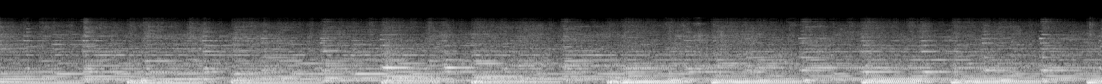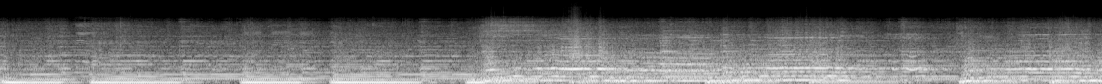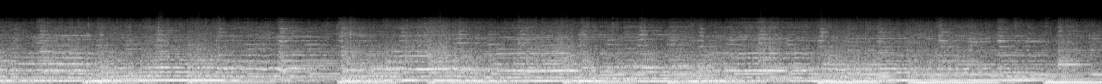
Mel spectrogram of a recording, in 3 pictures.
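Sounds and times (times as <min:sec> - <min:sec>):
held chords music: 0:00.0 - 0:33.0
song with singing and bass: 0:00.0 - 0:33.0.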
